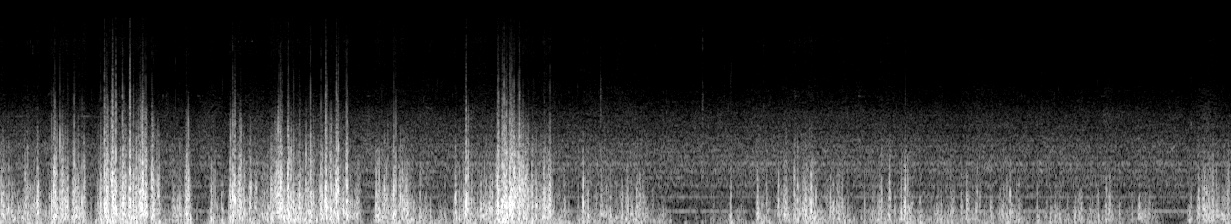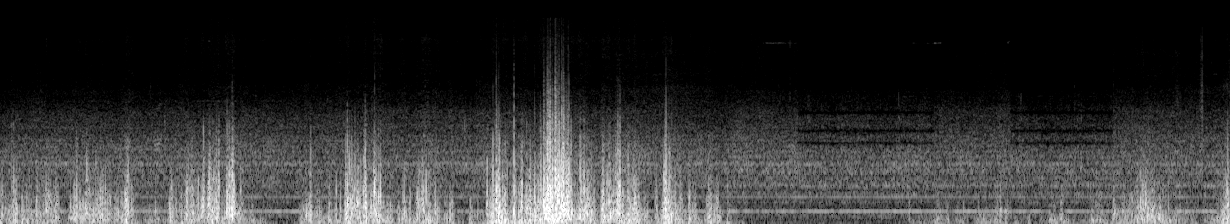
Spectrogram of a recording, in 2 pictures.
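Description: Gusty wind buffeting the microphone in irregular loud bursts, easing off for the last few seconds. A faint steady hum runs underneath.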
